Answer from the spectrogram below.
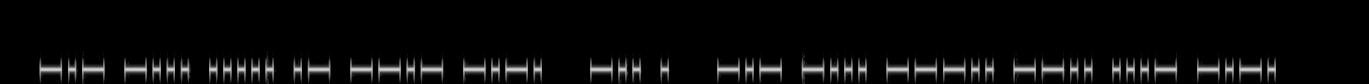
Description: Morse code, heard as a keyed tone, about 17 wpm, 700 Hz. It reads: KB5AQC DE KB8ZVC
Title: USA Callsign DE Callsign - 6 Characters - 17wpm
